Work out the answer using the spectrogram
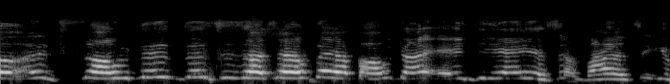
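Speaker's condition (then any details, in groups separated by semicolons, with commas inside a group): Speech and mobility impairment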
